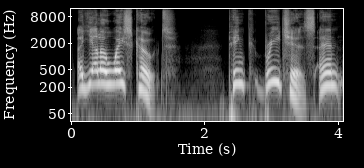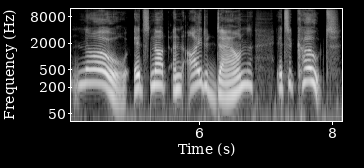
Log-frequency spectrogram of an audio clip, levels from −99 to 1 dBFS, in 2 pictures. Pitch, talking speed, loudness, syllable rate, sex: 195 Hz, 105 wpm, -19 LUFS, 2.9 syllables/s, male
